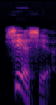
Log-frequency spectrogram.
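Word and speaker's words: 谢谢: xie xie once again it is said with the falling tone like xie xie since thanks translates to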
